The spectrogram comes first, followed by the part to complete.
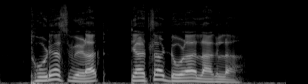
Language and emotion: Marathi, neutral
